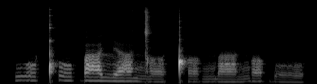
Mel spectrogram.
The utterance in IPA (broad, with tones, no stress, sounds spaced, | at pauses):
w o˦ ǃʰ o˦ ɓ a˦ lʲ a˦ ŋ͡ǀ ʌ˨ ǃʰ ʌ˨ ŋ͡m a˨ ŋ ʌ˦ ɓ o˨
